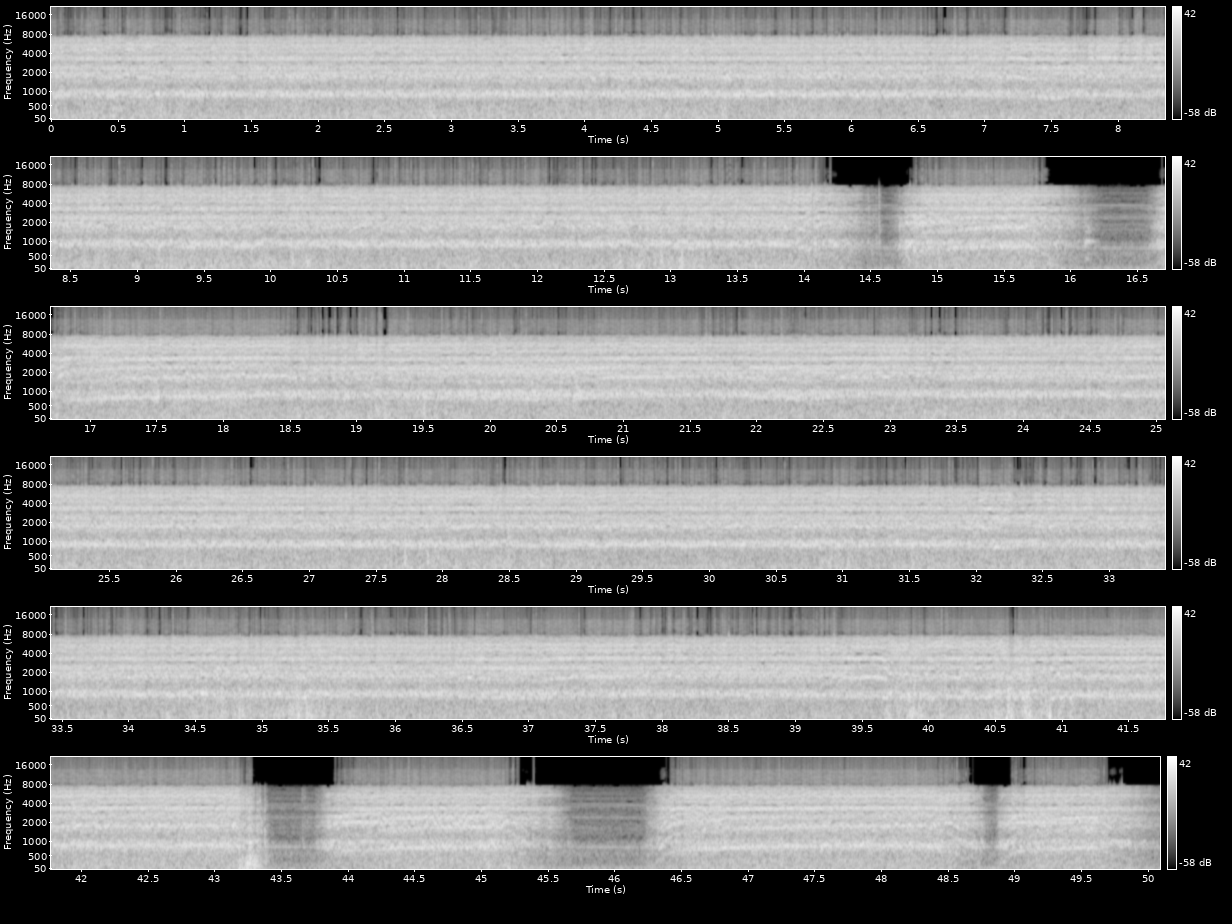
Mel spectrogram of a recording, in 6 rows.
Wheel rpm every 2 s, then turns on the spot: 240, 230, 230, 230, 230, 240, 220, 110, 120, 210, 220, 220, 230, 230, 230, 230, 230, 230, 220, 230, 210, 160, 120, 140, 120.
none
